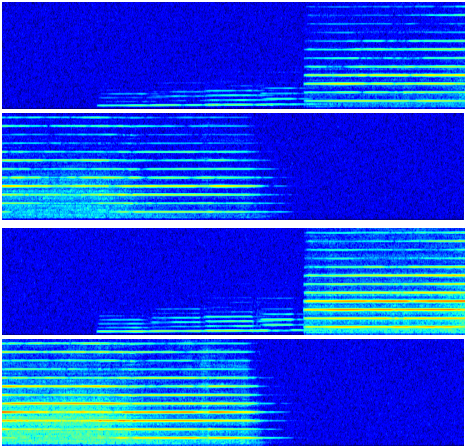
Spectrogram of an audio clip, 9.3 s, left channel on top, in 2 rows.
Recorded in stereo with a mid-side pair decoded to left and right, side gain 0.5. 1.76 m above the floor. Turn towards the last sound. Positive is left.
turn(degrees=-65)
